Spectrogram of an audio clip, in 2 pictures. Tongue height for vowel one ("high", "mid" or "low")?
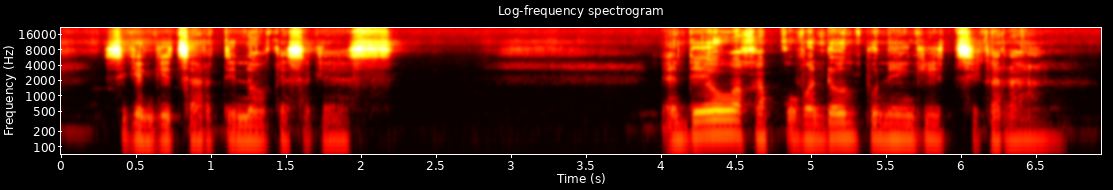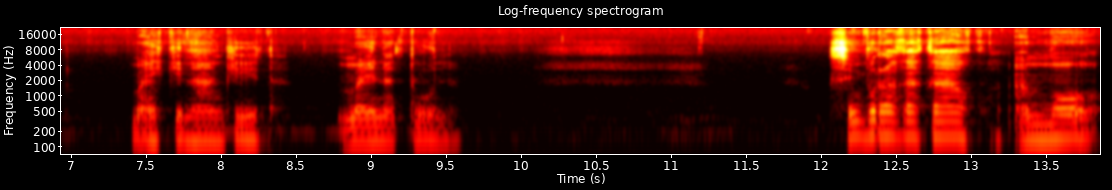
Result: high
